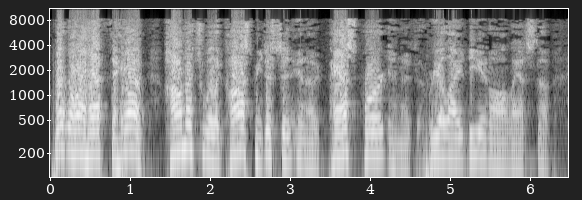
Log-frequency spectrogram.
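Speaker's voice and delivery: normal talking voice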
